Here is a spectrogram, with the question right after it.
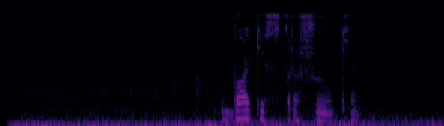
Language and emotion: Russian, neutral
